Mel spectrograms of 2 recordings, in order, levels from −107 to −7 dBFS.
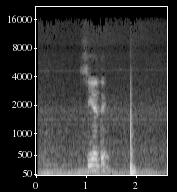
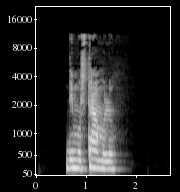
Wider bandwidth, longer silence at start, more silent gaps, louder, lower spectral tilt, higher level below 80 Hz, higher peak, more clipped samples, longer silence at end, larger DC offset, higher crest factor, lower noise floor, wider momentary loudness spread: first, 16 kHz vs 11.5 kHz; second, 0.05 s vs 0.6 s; neither; second, -29 LUFS vs -22 LUFS; first, -7 dB/octave vs -5 dB/octave; first, -42 dBFS vs -70 dBFS; second, -8 dBFS vs -4 dBFS; neither; second, 0.2 s vs 1.1 s; neither; about the same, 22 dB vs 22 dB; second, -49 dBFS vs under -90 dBFS; first, 22 LU vs 9 LU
